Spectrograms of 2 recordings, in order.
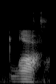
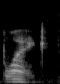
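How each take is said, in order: First: The word ends without a k sound. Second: The word ends with a clear k sound. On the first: The speaker calls it right. "It's like Blanc" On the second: The speaker calls it wrong. "Because there's no K, so it's not blank"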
